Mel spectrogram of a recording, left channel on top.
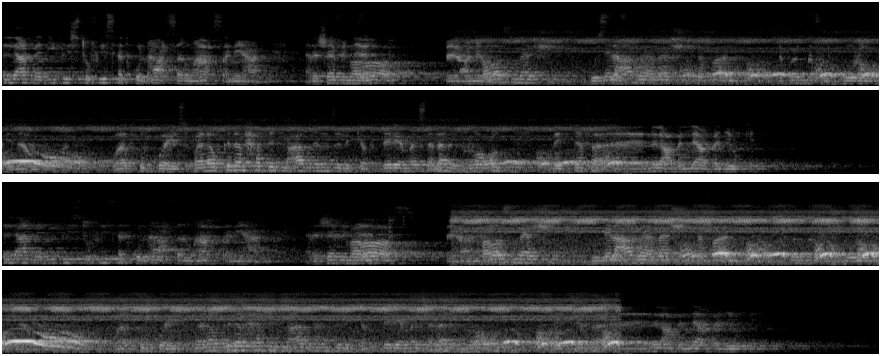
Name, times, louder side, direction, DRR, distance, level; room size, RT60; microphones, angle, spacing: voice 1, 0.0-3.7 4.4-5.0 5.9-6.2 7.9-9.6 9.9-16.3, left 3 dB, 70° left, 5 dB, 0.6 m, -37 dB
voice 2, 3.5-3.9 4.8-5.5 6.0-7.4, right 3 dB, 30° right, 8 dB, 0.6 m, -35 dB
sound 1, 4.5-15.0, right 8 dB, 75° right, 0.3 m, -27 dB
21.0 x 7.4 x 3.1 m, 2.7 s
head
